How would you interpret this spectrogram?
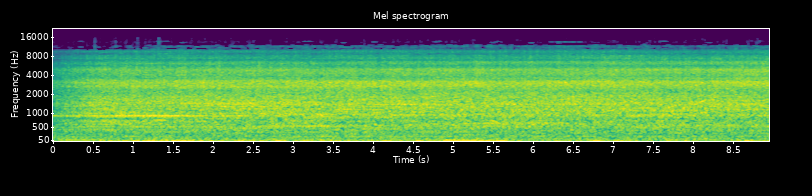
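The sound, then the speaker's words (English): A crane's engine runs steadily as the crane stands ready to release a river into its new channel at a ceremony: a continuous loud mechanical drone with a broad rushing hiss that holds unchanged for the whole stretch, with no voices. “A crane stood ready to release the river, waiting only for the politicians to make their speeches.”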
